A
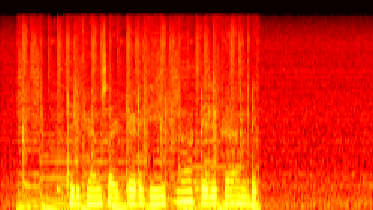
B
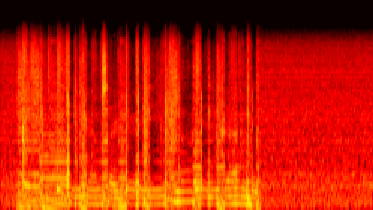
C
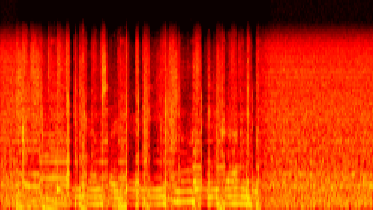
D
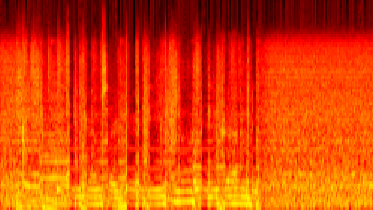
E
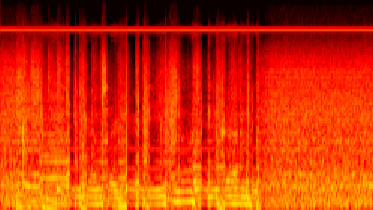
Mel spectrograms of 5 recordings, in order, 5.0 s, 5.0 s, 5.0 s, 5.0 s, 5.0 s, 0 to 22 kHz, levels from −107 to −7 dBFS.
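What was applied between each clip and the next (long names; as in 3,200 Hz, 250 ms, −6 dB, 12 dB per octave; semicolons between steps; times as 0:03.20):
low-pass filter 8,000 Hz 24 dB per octave; compressor whose output falls as the input rises −28 dBFS, ratio −0.5; high-pass filter 270 Hz 6 dB per octave; level −6 dB
downward compressor 10 to 1, threshold −47 dBFS, peak gain reduction 16.5 dB; level +12 dB
sine wavefolder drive 9 dB, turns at −18.5 dBFS; hum with harmonics 400 Hz, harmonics 3, −49 dBFS −4 dB per octave; surface crackle 240 per second −40 dBFS; level −8.5 dB
switching amplifier with a slow clock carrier 12,000 Hz; level −3 dB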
